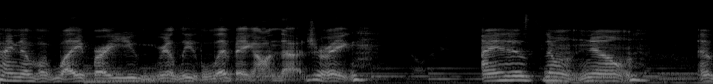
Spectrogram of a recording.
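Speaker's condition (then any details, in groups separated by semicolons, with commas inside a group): ALS; over two years since onset, experimental treatments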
